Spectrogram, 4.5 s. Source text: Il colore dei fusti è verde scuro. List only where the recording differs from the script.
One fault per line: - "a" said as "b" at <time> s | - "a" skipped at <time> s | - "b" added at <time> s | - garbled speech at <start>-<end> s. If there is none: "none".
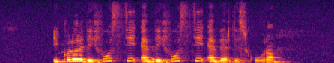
- "dei fusti è" added at 2.0 s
